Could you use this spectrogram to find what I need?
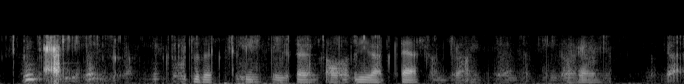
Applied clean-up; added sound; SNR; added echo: neural separator model SepFormer WHAMR!.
